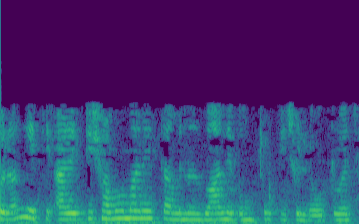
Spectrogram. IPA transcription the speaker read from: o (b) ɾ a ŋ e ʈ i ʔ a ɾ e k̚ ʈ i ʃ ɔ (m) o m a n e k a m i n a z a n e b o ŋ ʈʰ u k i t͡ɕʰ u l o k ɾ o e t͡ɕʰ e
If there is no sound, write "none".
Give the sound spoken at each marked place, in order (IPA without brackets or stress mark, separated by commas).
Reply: none, m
